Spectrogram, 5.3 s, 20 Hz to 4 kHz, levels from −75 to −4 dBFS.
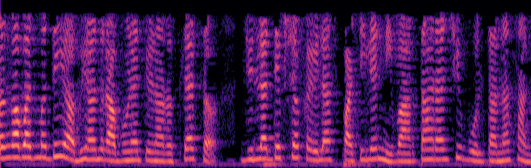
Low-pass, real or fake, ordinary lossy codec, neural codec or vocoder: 3.6 kHz; real; MP3, 24 kbps; none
